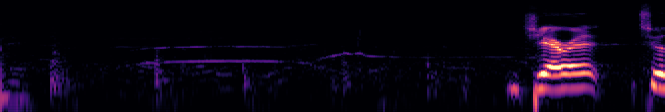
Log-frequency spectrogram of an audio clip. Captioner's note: audience cheering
